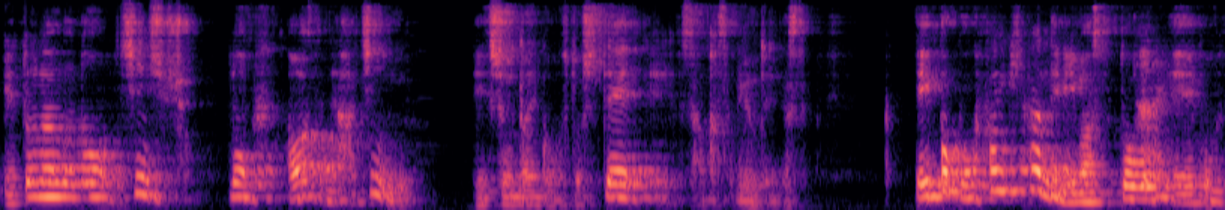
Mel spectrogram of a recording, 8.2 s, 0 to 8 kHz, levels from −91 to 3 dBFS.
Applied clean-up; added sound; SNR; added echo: neural mask model DeepFilterNet 3.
